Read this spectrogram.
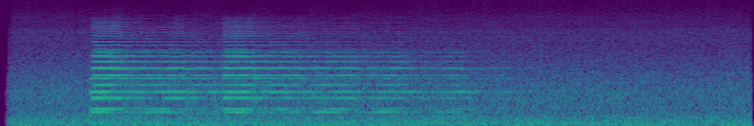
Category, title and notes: Sound effects > Vehicles
Faint city ambience Car honk
street, traffic, city, street-noise, urban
